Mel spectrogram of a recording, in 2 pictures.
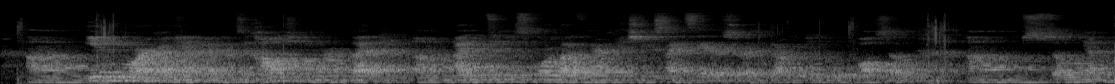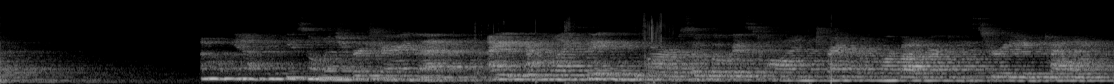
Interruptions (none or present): none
